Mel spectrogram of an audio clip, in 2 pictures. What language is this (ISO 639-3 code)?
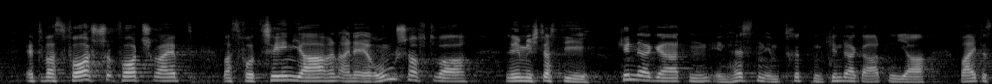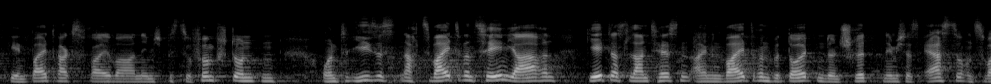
deu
